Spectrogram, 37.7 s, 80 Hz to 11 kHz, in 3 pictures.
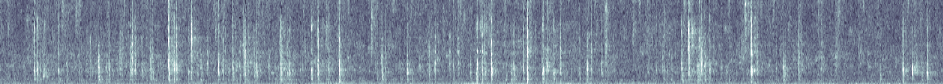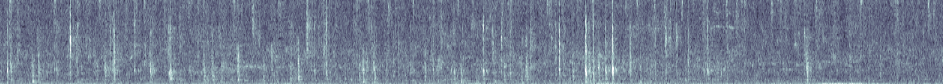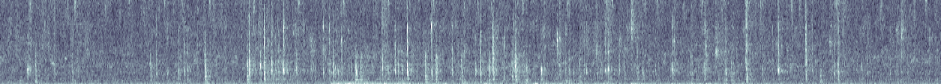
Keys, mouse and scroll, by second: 0.1 3, 0.3 click, 0.7 1, 1.2 F3, 1.6 click, 2.0 F3, 2.7 click, 3.9 click, 4.7 click, 6.0 F3, 6.3 click, 6.8 F3, 7.3 click, 9.5 Tab, 9.9-11.2 middle drag, 11.2 click, 11.5 click, 11.8 middle click, 12.0 Tab, 12.3 3, 12.5 click, 12.8-15.3 middle drag, 15.3 click, 18.5 click, 19.8 ctrl+z, 20.0 ctrl+z, 21.2 middle click, 22.0 ,, 23.4 click, 25.0 ,, 26.1 click, 29.1 Tab, 29.3 click, 29.7 middle click, 30.0 Tab, 30.3 3, 31.1 2, 31.4 click, 31.8 middle drag, 32.0 Tab, 32.9 2, 33.1 click, 33.5 middle click, 33.7 Tab, 33.9 middle click, 34.3-34.7 scroll down 3, 34.7 F3, 35.1 1, 35.5 click, 36.5 middle click, 36.9 scroll up 1, 37.0 F3, 37.3-37.7 scroll down 2.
